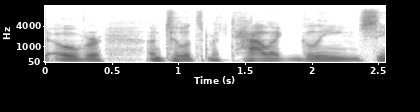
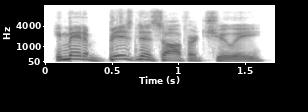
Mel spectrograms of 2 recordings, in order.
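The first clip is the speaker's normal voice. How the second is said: higher, fast, hurried excuse; defensive; 6 semitones higher, faster than usual. Acted. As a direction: blurt it out quickly to dodge blame. Han defends himself in argument.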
